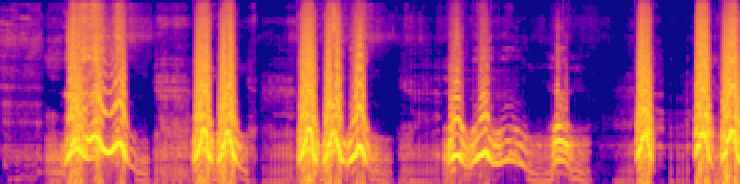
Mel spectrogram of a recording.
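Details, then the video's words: Dog at a San Diego dog park around sunset, barking at other dogs in friendly excitement: loud, ringing barks in single and double bursts, some stretched into wavering yelping howls, with short pauses between. "Barking at Every Dog!"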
